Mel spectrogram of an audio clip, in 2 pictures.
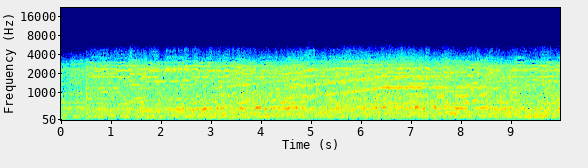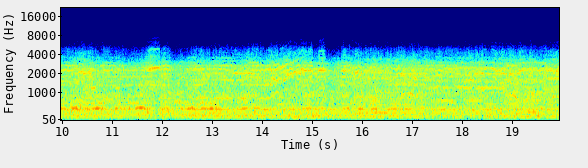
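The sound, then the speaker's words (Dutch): A dense, steady din of an Amsterdam funfair crowded with 8,000 young people on carousels, bumper cars and swing rides, with whirring machinery and a continuous droning roar holding at one loud level, plus a few brief sharper accents. “8000 jonge Amsterdammers bevolkten de zweet- en draaimolens, de autoscooter, de luchtschommels, ja wat al niet.”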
